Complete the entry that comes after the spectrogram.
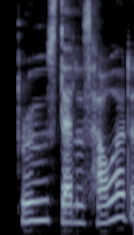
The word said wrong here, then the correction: Bryce Dallas Howard: oder so. Bryce. – Bryce, glaube ich. – Bryce Dallas Howard, die ja auch aus Jurassic World und sowas kennen.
